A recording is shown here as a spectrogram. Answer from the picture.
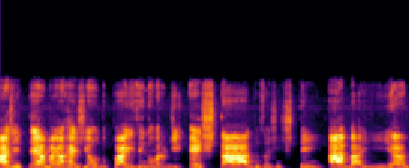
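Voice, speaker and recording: A woman's high-pitched, raised and projected voice in a northeastern Brazilian accent, bright and sharp in tone, with lively intonation, a fairly slow pace and hardly any pauses. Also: big swings in loudness. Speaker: school teacher. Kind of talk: online lesson. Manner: casual, explanatory with frequent 'tá?'.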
